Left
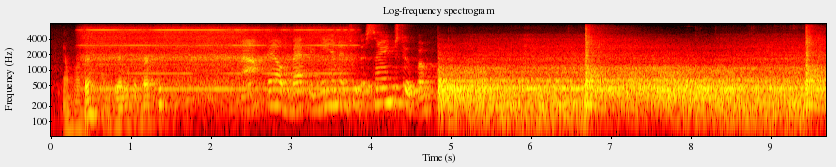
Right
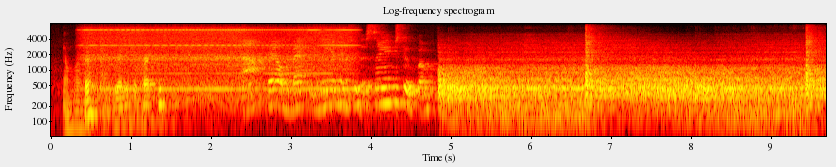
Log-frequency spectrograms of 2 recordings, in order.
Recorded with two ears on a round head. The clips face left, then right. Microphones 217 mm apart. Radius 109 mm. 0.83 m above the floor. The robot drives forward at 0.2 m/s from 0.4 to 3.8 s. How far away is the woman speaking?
About 1.2 m.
